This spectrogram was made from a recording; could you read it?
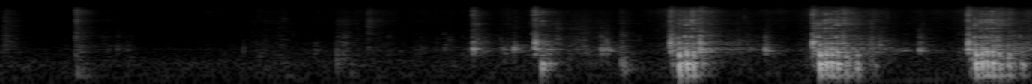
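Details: Chainsaw that won't cut despite sharpened chain and lowered depth gauges, covers off near the clutch drum for a carb-cleaner air-leak test: fires in uneven bursts about once a second, surging and dropping; runs rough, air leak only suspected.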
